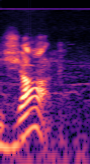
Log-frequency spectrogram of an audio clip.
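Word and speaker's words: Jacques: fix his equipment paul jacks and i hope i'm saying that right it's spelled j-a-c-q-u-e-s if i was in canada and should be shocked i believe third down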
